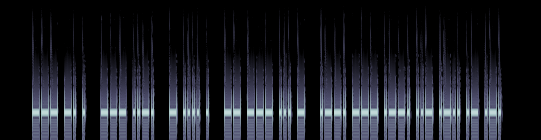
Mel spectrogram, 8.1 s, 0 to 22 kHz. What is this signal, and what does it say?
Morse code, heard as a keyed tone, about 34 wpm, 700 Hz. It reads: ONE OF THE MOST POPULAR
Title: Sets of 5 Words 35wpm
